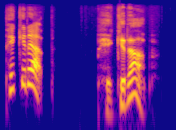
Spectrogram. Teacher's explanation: Pick it up. It sounds like one word. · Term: linking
